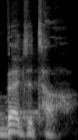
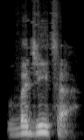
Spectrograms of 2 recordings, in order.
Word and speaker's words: Vegeta: versus one Goku or vegetar from drag hold up V Vega Vegeta Stephen St Stephen bro at least learn how to pronounce the name it's Veta oh my gosh I'm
